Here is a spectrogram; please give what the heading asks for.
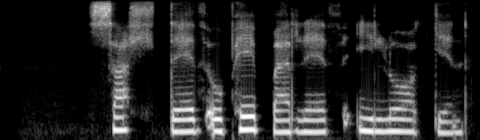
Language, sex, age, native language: Icelandic, female, 9, Icelandic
